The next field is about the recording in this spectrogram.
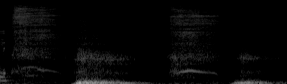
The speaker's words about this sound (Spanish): Cuando empezamos con el simple, con el respirar, eh, uno, dos,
